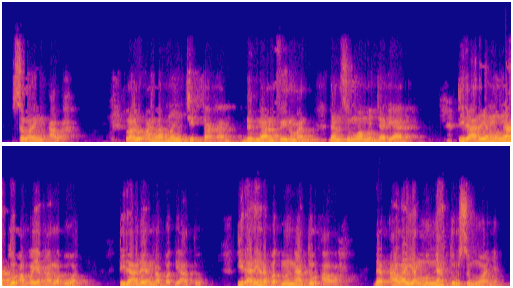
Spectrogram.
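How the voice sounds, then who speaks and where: Animated male preacher in an echoey room. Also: fairly high pitch. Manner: animated, conversational preaching with acted-out quotes. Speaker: pastor. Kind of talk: sermon. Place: church service streamed over video call.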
